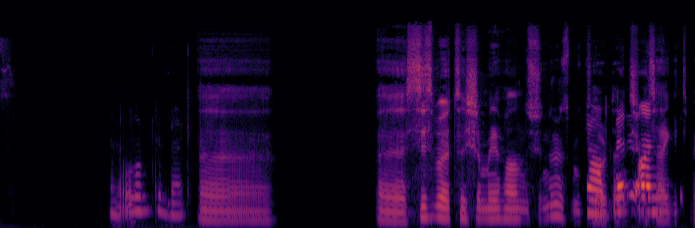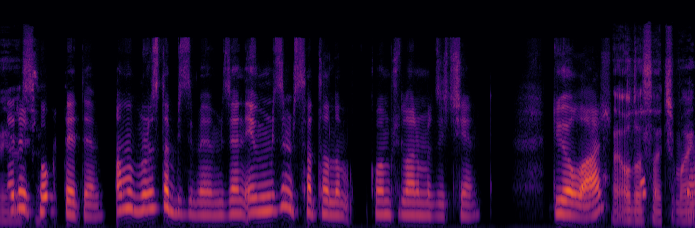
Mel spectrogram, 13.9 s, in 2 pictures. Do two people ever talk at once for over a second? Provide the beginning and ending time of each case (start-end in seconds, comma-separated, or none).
5.9-7.4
